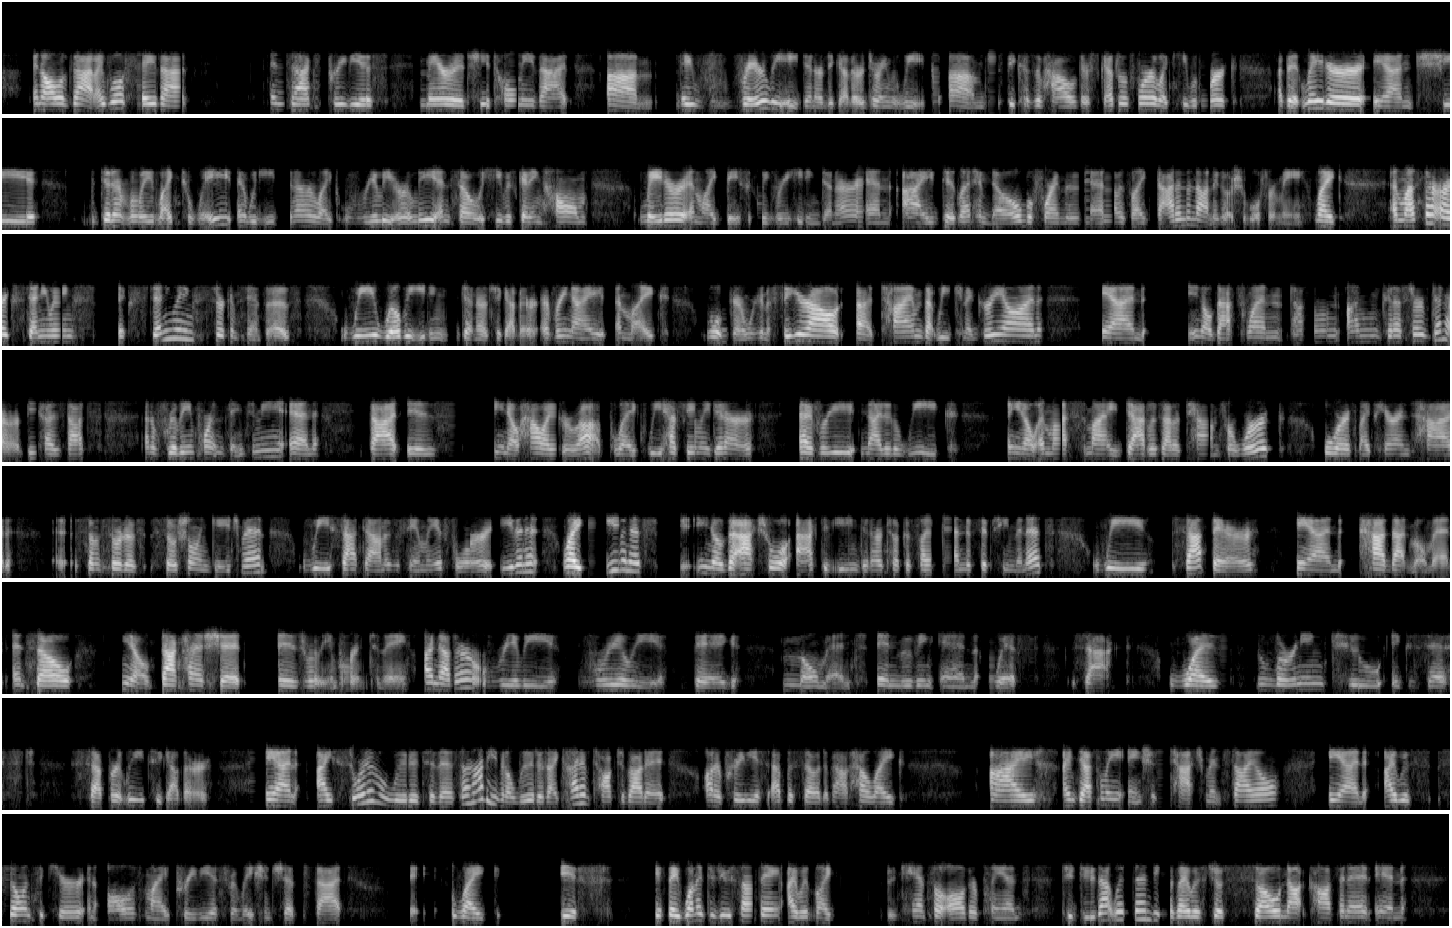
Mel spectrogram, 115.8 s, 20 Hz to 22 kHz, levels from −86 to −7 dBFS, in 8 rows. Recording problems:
phone-call audio; nothing above 3 kHz
choppy; occasionally; 4% of the speech affected

